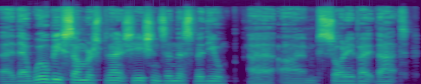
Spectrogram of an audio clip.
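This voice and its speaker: A man with a Scottish accent presents a scripted history video, explaining things carefully with an occasional filler "uh." His pitch is fairly low and he talks a little fast in this educational narration.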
